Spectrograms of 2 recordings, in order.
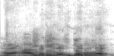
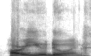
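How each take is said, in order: First: It is said as a Joey Tribbiani impression. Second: It is said in his normal voice.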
